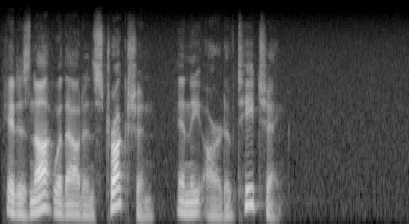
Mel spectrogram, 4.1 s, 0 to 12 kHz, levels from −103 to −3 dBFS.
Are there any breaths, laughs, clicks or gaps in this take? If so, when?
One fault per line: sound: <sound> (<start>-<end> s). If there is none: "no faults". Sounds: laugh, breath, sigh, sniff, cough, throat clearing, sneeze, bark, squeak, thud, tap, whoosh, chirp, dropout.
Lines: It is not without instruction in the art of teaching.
no faults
